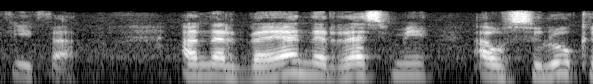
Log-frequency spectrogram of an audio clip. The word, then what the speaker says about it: فيفا: تحذيرا فقط إذا اعتبرت الفيفا الفيفا الفيفا الفيفا النطق الصحيح بتاعها فيفا أن البيان الرسمي أو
